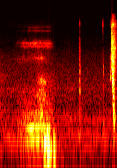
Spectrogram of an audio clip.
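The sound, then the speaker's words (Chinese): A person snoring: one low, rumbling snore that builds and then cuts off, followed by a few faint clicks and a sharper burst of noise near the end, with no talking. “这个呼噜确实啊，一会儿有，一会儿没有啊”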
